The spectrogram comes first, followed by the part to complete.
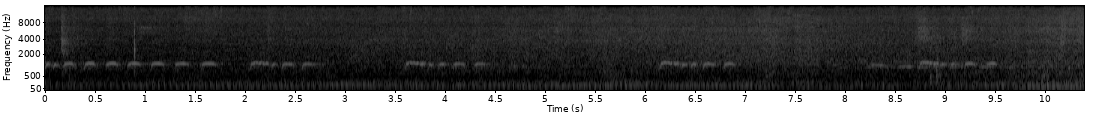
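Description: Faint bird calling in short runs of quick, evenly repeated notes: a run of about eight at the start, then groups of three or four every couple of seconds, over a faint low steady background.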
